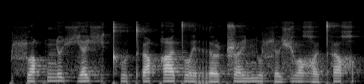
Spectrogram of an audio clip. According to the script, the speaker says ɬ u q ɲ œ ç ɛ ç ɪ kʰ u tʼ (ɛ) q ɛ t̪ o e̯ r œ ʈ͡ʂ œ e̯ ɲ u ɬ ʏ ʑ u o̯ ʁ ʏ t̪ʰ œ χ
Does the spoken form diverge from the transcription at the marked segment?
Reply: yes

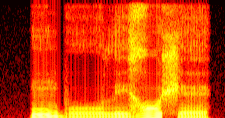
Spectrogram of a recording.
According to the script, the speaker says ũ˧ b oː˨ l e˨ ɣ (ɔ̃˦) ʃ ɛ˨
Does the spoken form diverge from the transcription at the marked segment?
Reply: yes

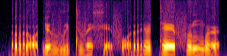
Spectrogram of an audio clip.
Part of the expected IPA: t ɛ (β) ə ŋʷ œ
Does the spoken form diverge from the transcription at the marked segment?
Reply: yes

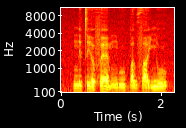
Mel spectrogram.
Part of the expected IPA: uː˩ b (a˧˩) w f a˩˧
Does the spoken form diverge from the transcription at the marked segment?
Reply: yes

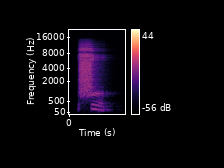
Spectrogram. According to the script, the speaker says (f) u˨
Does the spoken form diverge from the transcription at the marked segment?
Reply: no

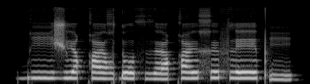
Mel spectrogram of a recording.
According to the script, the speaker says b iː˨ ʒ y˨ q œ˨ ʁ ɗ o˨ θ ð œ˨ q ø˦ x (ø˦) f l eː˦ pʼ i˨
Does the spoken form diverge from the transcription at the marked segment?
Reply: no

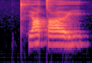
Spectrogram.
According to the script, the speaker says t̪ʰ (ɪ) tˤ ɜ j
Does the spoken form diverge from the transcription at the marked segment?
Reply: no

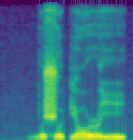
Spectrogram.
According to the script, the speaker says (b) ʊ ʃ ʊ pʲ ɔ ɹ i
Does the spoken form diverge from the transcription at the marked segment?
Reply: no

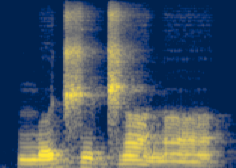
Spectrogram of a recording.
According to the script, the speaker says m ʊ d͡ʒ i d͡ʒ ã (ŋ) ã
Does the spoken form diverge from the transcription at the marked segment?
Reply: no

